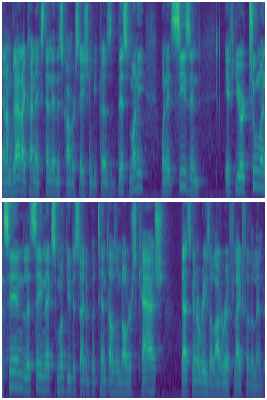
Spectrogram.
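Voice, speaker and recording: The speaker is a man with ordinary pitch variation. He moves at a fairly quick pace. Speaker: real estate agent. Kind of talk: tutorial. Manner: fast.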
